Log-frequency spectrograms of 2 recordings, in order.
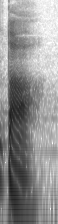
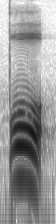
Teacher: Atau misalnya huruf to. Huruf to ketika fathah kan dia dibacanya bukan ta, tapi to. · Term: huruf tebal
